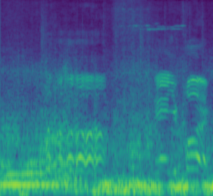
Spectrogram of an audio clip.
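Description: A loud car engine revs hard with deep sustained exhaust roar and rising and falling pitch sweeps, at a rowdy night car meet with fire-spitting exhaust tips; voices and crowd noise mix in throughout.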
